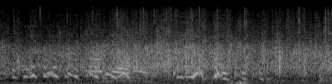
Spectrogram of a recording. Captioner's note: laughs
